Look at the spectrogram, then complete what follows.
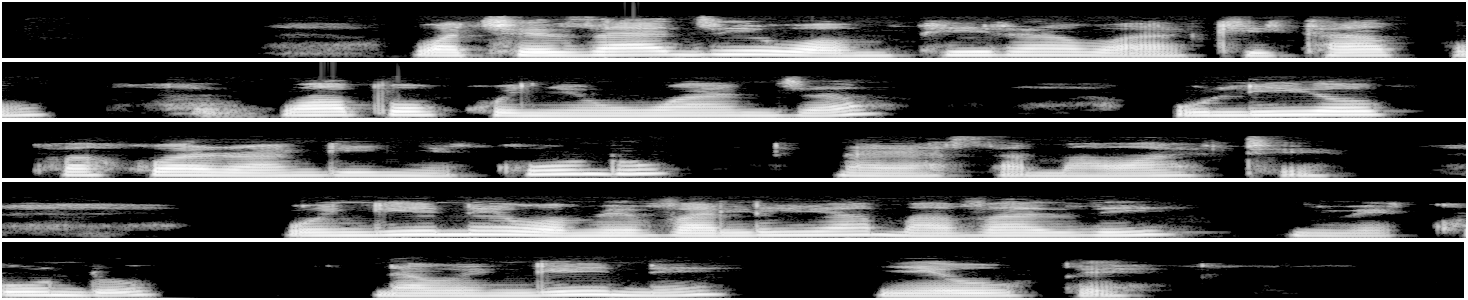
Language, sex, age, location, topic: Swahili, female, 25-35, Nairobi, education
